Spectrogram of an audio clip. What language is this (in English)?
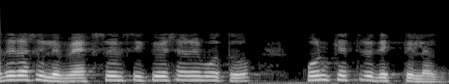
Bangla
